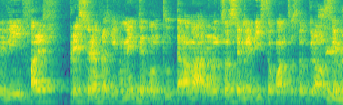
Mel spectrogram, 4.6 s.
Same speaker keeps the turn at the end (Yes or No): No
